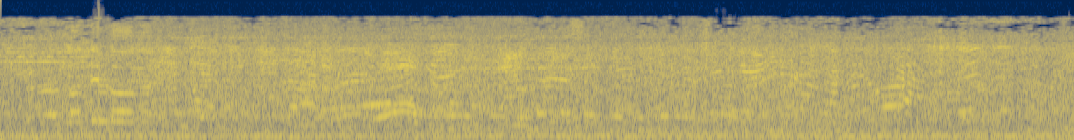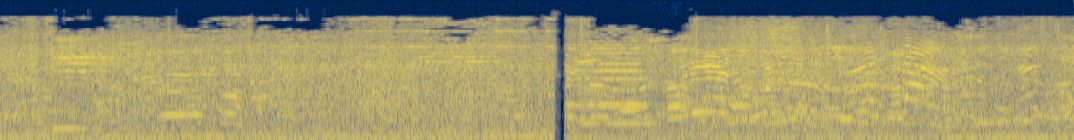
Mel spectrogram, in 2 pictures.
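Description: Crowd hubbub: many voices talking over one another, over a steady low rumble. The sound cuts out for an instant about eight seconds in.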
